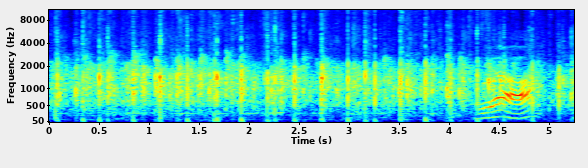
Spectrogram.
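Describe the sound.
An audience at a London Review Bookshop event applauds with dense, steady clapping for about five seconds as a man from the audience is called to the front, and a voice briefly calls out over the clapping near the end.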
